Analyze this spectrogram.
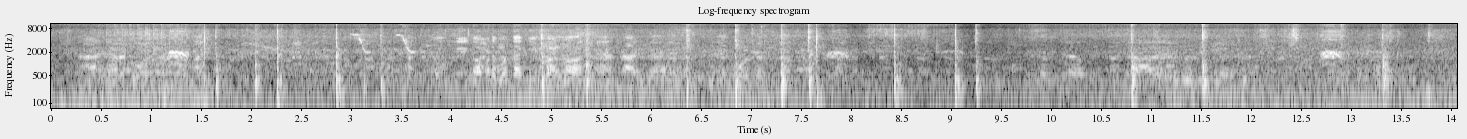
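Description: A heavy knife chops into a fish on a wooden board.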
